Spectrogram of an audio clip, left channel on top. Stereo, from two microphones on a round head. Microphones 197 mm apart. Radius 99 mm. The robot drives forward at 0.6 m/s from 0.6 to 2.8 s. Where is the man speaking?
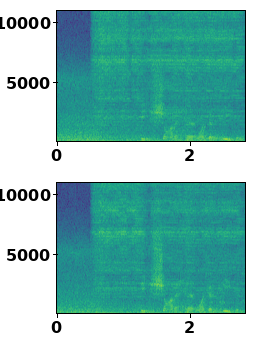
20° right (ahead or behind), 3.5 m; by 2.7 s 25° right (ahead or behind), 2.5 m.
